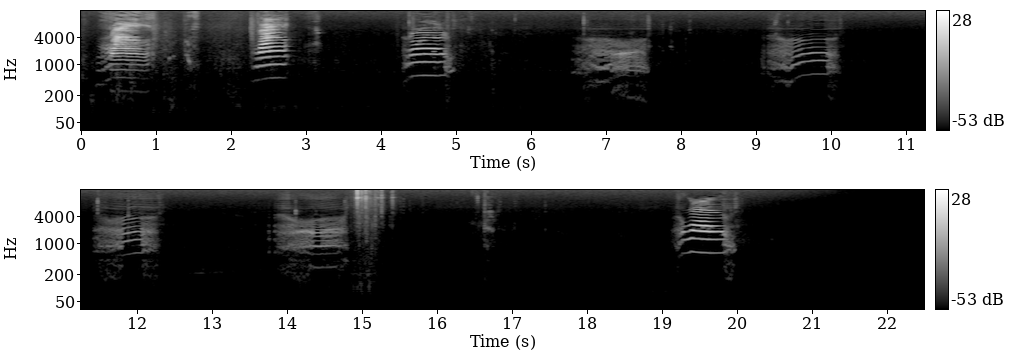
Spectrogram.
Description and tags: Otis the Cat
My cat Otis "talks" to us every time we come into the room. He has a lot to say...
kitty, meow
